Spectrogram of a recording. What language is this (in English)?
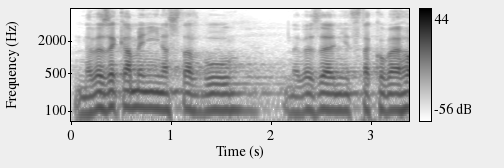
Czech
